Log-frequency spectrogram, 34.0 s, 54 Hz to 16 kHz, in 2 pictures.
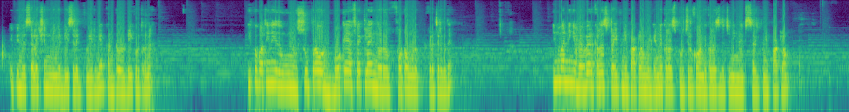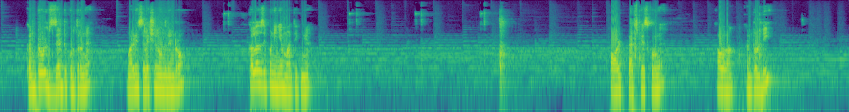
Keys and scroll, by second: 2.2 ctrl+d, 18.0 ctrl+z, 29.6 alt+BackSpace, 32.0 ctrl+d.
